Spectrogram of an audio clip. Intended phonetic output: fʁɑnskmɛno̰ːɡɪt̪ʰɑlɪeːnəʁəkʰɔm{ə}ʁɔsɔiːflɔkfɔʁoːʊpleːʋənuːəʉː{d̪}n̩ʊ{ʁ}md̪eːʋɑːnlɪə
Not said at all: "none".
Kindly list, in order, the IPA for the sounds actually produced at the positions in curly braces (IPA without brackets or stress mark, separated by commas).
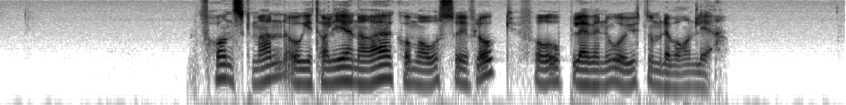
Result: ə, t̪, none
